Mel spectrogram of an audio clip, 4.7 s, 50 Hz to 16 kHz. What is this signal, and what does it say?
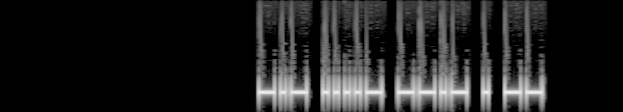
Morse code, heard as a keyed tone, about 30 wpm, 700 Hz. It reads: K4QEM
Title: USA Call Signs - 5 Characters - Repeated 2x - 30wpm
